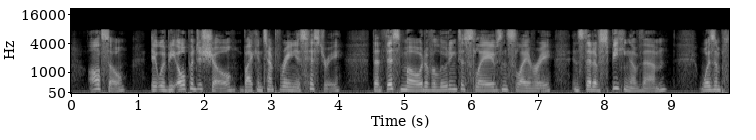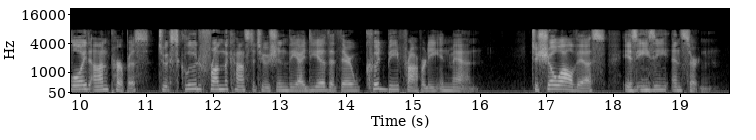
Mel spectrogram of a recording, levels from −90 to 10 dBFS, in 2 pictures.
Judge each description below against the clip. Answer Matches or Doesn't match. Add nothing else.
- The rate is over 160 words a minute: Doesn't match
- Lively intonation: Doesn't match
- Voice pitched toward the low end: Doesn't match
